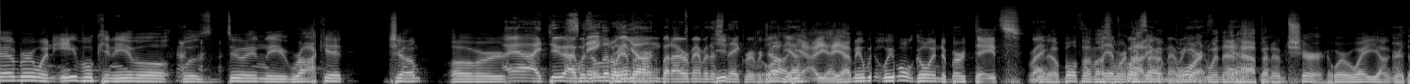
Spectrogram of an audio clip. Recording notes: From the Shell Pioneering Performance Stage at SEMA 2019. Rock the Shell Pioneering Performance LIVE stage at the SEMA Show in Las Vegas.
